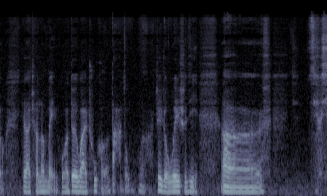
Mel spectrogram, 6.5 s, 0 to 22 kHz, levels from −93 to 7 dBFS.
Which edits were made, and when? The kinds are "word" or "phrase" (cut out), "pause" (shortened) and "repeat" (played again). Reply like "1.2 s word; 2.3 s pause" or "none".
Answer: none

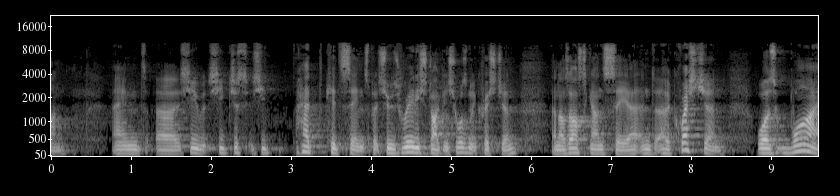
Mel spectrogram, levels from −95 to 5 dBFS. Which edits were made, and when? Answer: none

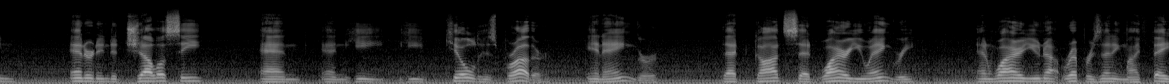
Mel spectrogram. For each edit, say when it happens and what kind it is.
none

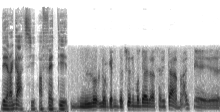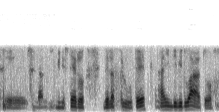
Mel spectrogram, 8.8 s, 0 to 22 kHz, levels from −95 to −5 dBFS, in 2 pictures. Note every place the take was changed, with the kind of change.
1.3 s phrase; 5.5 s word

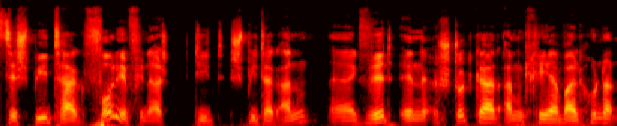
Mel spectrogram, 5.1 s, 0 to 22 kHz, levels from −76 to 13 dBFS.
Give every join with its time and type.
3.0 s word

